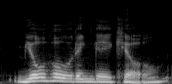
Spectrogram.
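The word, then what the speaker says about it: Myoho-renge-kyo: Muho ring kilo is a Japanese way of pronouncing the five Chinese characters used to translate sedharma pandarika sutra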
